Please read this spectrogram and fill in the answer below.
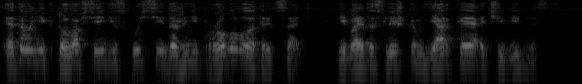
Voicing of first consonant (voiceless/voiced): voiceless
